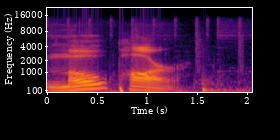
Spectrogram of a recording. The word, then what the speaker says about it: Mopar: podcast my name is mopa i am i should probably pronounce mo par i'm sure people like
